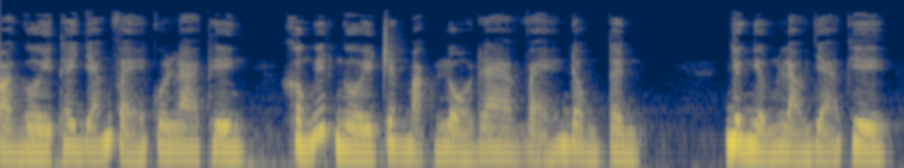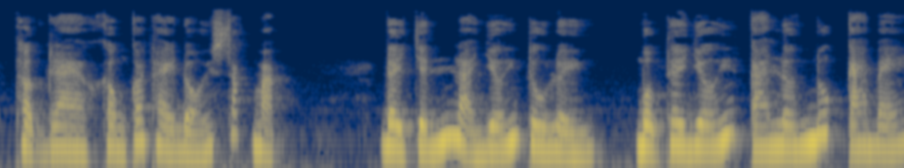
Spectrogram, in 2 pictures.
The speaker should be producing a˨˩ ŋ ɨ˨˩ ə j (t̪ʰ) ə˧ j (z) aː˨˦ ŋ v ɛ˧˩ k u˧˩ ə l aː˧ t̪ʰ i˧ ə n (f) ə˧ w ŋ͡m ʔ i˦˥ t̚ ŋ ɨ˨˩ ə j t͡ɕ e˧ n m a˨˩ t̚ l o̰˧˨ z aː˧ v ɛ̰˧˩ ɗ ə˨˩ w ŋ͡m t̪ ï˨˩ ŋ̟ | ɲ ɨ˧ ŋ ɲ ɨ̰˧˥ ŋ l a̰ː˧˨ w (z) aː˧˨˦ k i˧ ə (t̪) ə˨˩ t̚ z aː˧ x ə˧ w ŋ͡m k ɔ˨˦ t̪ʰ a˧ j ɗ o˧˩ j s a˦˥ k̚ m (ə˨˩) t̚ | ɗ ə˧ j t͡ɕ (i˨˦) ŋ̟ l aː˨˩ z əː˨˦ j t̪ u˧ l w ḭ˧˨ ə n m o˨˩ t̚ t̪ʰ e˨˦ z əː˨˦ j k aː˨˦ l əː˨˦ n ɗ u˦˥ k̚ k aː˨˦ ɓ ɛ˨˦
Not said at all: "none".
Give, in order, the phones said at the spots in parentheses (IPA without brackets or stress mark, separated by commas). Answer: t̪ʰ, z, x, z, t̪ʰ, a˨˩, i˨˦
